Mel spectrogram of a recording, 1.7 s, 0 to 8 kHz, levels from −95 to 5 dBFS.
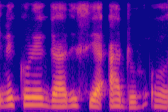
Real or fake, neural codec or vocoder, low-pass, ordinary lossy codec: real; none; 7.2 kHz; Opus, 24 kbps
